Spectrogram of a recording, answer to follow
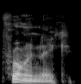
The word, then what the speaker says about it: Freundlich: Edmund Freundlich, according to records of the U.S. Immigration and Naturalization Service, was born in Vienna on April 14, 1999. The family name means friendly in German and is pronounced freundlich.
